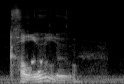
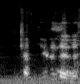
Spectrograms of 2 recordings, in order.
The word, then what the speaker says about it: Cthulhu: Kalulu. Cthulhu. Cthulhu, thank you. I'm His good. name is pronounced.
